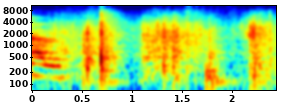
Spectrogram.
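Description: Cardboard cereal boxes being handled: a sharp knock a little under a second in, then several softer knocks and scuffs of cardboard.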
